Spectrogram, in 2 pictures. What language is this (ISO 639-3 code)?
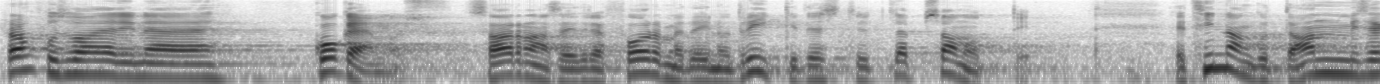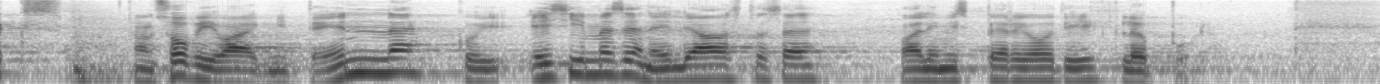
est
